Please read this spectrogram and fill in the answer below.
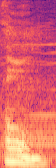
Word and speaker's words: Om: to try a mantra it's one syllable it's pronounced om it's a seed Mantra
